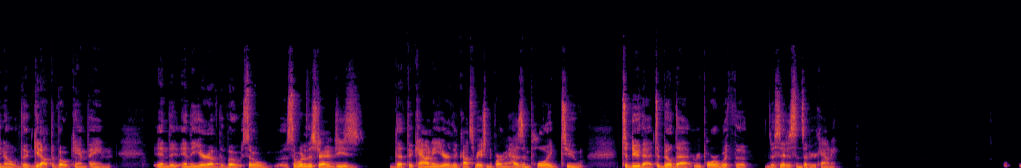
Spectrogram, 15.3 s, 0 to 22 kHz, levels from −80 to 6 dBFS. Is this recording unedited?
yes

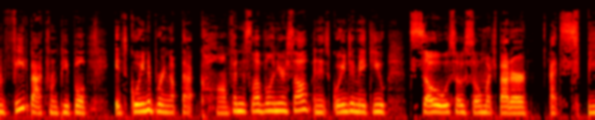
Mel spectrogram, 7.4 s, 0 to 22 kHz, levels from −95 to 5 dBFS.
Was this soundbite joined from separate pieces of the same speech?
no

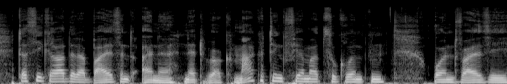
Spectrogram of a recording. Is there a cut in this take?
no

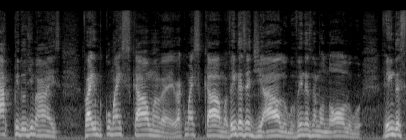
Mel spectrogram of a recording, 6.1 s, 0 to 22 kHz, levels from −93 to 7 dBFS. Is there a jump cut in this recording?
no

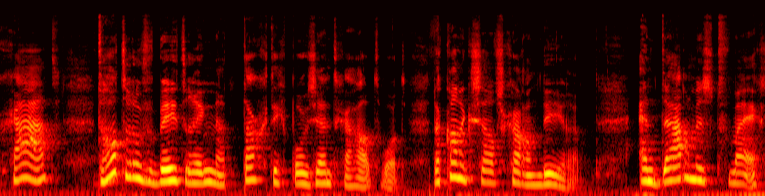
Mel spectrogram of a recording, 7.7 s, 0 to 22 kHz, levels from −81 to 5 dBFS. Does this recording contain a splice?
yes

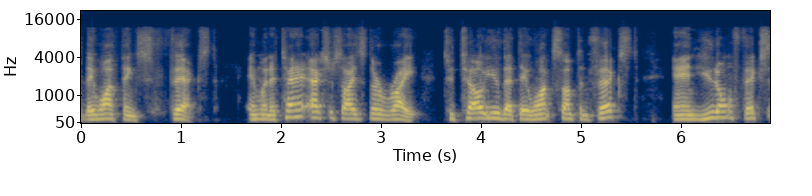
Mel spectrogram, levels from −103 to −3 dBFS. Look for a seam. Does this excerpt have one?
yes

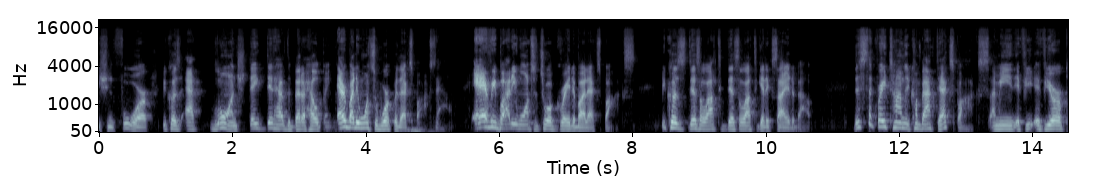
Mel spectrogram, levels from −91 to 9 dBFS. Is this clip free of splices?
no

